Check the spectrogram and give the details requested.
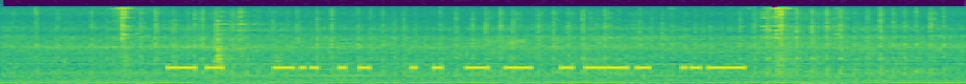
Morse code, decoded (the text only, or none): none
